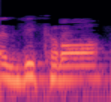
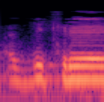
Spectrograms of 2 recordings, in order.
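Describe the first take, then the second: First: Said in the usual way. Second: الذكرى pronounced "adh-dhikré", final long e; full imala. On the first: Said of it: "أيضًا الذكرى". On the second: Shown as a demonstration. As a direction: end الذكرى on a thinned ra tilted toward ya. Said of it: "الحديث هنا عن الإمالة الكبرى".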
